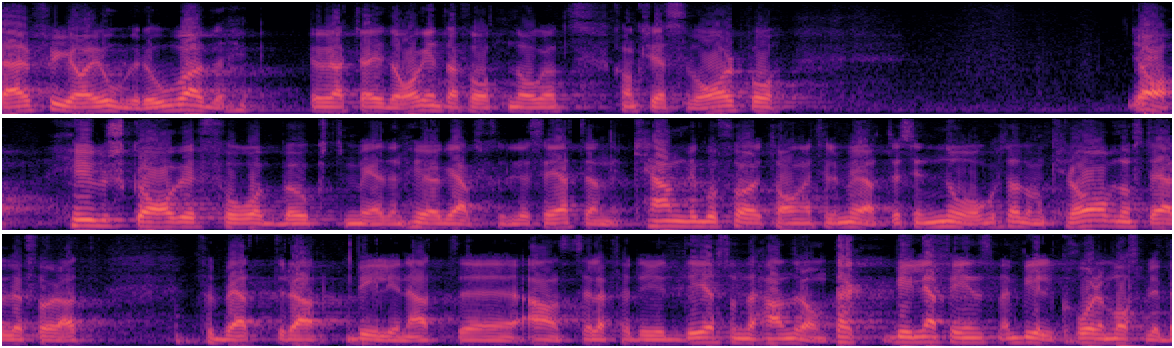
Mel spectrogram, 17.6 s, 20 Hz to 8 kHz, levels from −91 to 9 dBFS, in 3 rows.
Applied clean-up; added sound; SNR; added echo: none; none; none; none.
